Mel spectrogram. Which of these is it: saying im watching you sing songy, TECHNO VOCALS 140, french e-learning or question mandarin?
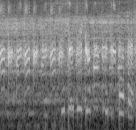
TECHNO VOCALS 140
